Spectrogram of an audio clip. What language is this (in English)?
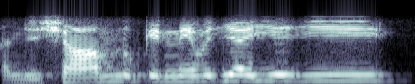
Punjabi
